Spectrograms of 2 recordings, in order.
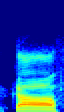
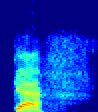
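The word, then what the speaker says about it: كاف: যেমন লিখি না কয় জফলা এরকম কয় আকারে কাফ হ না না ক্যাফ ক্যাফ আর এটা হচ্ছে কফ এটা হচ্ছে কফ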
